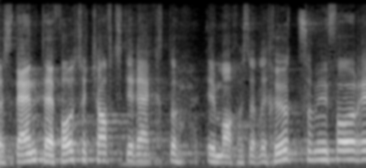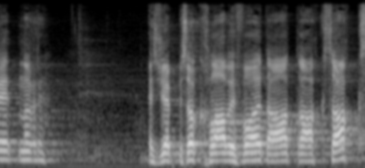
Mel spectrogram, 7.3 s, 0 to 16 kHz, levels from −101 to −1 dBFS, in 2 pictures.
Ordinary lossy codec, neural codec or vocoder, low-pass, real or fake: none; none; 14.4 kHz; real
